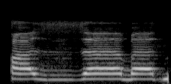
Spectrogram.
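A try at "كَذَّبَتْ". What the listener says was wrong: Dilembutkan membaca zal ya, Bu. Jangan kazzabat. Itu zai yang Bu baca ya. Ini zal, hurufnya lembut. Sekedar menempelkan ujung gigi ke lidah. Kazzabat.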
